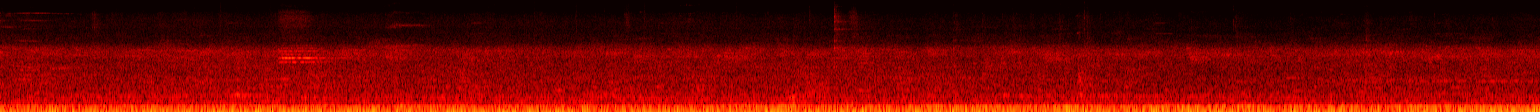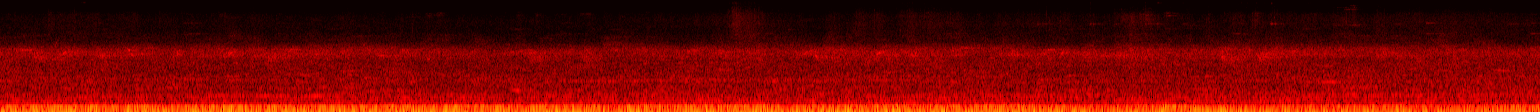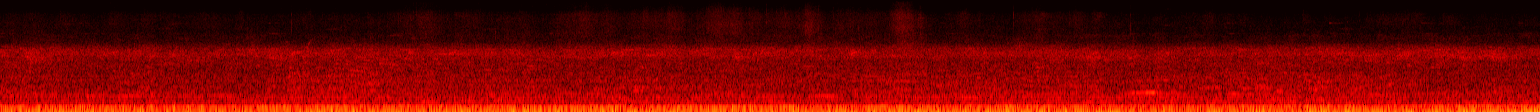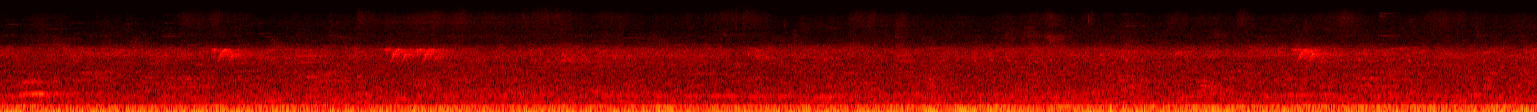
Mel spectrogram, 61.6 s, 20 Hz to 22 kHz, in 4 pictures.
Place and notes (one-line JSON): {"title": "福德祠, Fengyuan District - In front of the temple", "date": "2017-01-22 11:59:00", "description": "In front of the temple, Bird calls, Market cries", "latitude": "24.25", "longitude": "120.72", "altitude": "222", "timezone": "GMT+1"}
